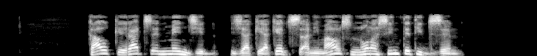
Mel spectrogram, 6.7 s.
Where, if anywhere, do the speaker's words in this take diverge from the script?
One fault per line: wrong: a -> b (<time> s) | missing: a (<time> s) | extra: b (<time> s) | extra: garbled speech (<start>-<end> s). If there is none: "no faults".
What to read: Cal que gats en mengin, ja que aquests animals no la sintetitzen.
no faults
